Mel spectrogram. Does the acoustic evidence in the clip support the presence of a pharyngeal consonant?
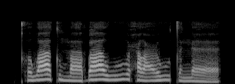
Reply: yes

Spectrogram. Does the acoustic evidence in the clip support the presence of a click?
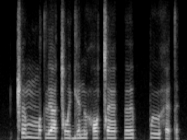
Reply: yes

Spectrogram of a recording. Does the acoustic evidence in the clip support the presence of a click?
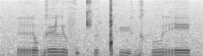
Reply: yes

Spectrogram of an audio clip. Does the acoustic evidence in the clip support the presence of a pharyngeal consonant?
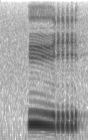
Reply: no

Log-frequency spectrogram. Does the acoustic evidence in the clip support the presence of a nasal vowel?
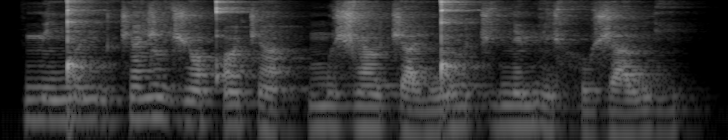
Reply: yes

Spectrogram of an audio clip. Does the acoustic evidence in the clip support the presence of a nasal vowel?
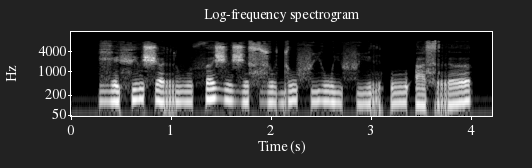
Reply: no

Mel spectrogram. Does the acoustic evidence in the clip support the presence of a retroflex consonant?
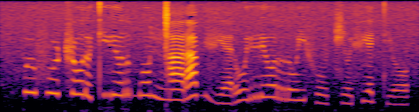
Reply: yes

